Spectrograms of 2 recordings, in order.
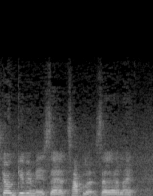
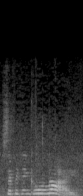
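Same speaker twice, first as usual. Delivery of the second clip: high, concerned teacher voice; the teacher asks the mum, in a high concerned voice; mock concerned teacher; 11 semitones higher than usual. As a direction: ask it like a worried teacher. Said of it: "the teacher said".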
